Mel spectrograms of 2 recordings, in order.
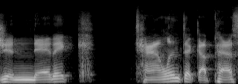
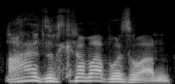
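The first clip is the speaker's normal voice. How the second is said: put-on tipsy movie-character voice; Dudley Moore as Arthur. Comic recalling a favorite impression, in Arthur's character voice. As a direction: slip into the film character's voice. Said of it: "you're doing Dudley Moore from Arthur".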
